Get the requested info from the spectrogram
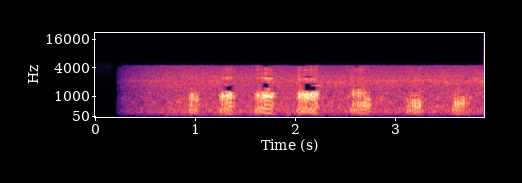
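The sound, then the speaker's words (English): A cormorant, whose syrinx is controlled by only one set of muscles, gives a series of seven low, hoarse grunting calls at a steady, slightly uneven pace, each a short rough croak with no other voices present. “Let's listen again to the limited vocal range of the cormorant, whose syrinx is controlled by only one set of muscles.”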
